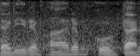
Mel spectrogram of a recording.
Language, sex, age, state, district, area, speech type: Malayalam, male, 45-60, Kerala, Thiruvananthapuram, rural, spontaneous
